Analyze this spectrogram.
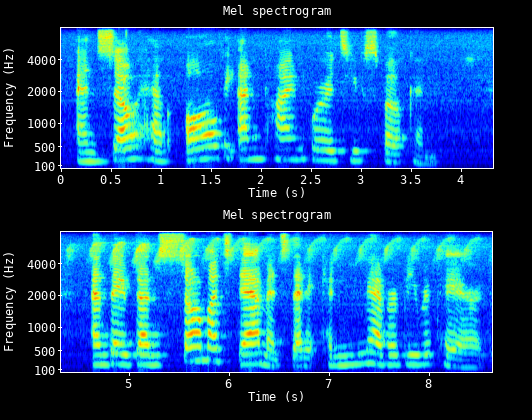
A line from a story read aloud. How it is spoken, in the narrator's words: The grandmother sadly said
